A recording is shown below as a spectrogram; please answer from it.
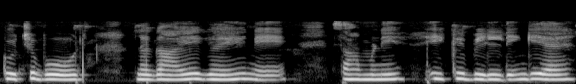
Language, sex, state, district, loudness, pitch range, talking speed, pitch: Hindi, female, Punjab, Pathankot, -13 LUFS, 225-250 Hz, 95 wpm, 235 Hz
